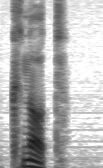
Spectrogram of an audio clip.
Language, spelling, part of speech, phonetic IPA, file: Polish, knot, noun, [knɔt], Pl-knot.ogg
